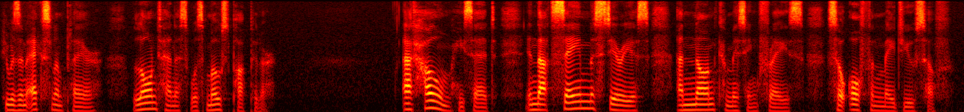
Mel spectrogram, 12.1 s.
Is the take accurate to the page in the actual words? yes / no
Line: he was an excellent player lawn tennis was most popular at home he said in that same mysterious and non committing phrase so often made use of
yes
